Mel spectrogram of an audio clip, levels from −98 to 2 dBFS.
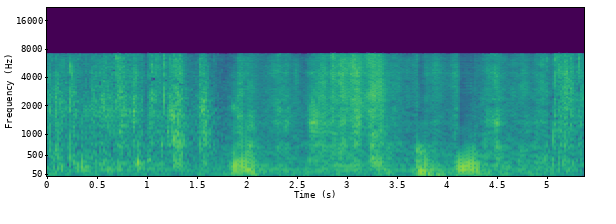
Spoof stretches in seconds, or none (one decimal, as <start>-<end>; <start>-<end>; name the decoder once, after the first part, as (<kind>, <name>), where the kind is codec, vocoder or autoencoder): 1.8-5.0 (vocoder, Vocos)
